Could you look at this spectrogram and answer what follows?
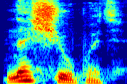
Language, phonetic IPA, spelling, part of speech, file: Russian, [nɐˈɕːupətʲ], нащупать, verb, Ru-нащупать.ogg
- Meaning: to grope (for, after), to feel about (for)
